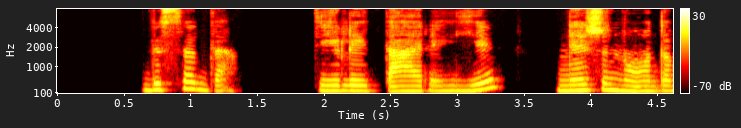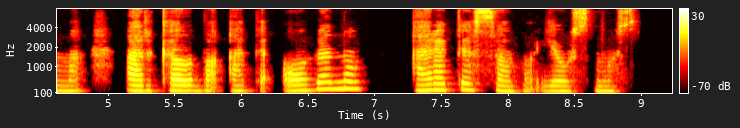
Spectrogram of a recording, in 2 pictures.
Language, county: Lithuanian, Vilnius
